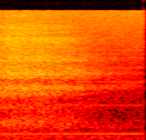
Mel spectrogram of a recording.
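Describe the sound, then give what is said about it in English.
A deep breath drawn in on the count of three during a guided gratitude breathing exercise: one soft, airy inhale that is quiet throughout and fades slightly toward the end. “take the deepest breath you can and hold it in the basement of your lungs. One, two, three. Inhale.”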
